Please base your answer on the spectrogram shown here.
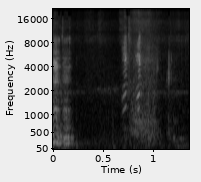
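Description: A goat that has just given birth bleats a few short, wavering cries in a Himalayan village in Uttarakhand, close and moderately loud, separated by brief pauses.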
